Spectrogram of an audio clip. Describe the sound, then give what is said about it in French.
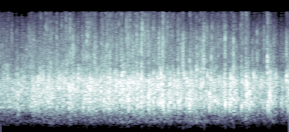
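A church audience applauding God during a sermon, a dense, steady wash of many hands clapping that holds at an even, fairly loud level for several seconds without talk over it. “Ceux qui le vivent, est-ce qu'on peut applaudir notre Dieu?”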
